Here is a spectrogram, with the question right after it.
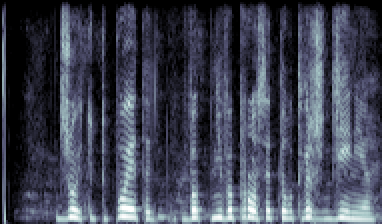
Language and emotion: Russian, angry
